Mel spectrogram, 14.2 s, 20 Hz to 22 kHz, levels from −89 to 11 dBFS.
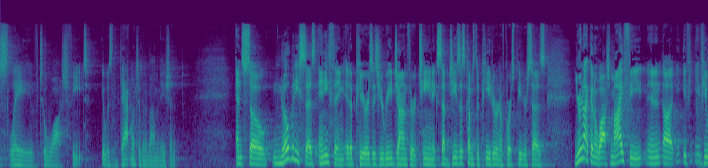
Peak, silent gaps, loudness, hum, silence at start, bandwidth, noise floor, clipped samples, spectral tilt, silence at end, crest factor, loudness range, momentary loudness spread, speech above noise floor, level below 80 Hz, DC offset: -2 dBFS; none; -22 LUFS; none; 0 s; 13 kHz; -58 dBFS; under 0.1%; -4 dB/octave; 0 s; 22 dB; 12 LU; 17 LU; 36 dB; -64 dBFS; under 0.1%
